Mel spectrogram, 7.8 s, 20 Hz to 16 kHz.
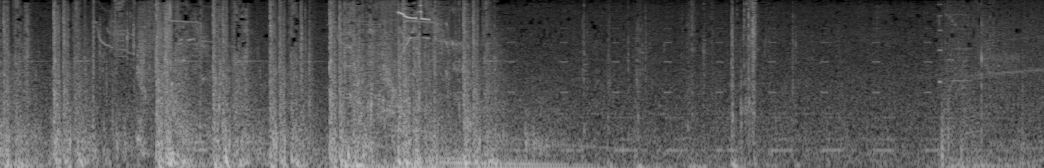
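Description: Rapid bursts of turret gunfire in the shooter game Halo 5: Guardians, loud clustered volleys early that thin into scattered sharper shots with a lingering rumble.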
